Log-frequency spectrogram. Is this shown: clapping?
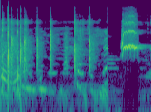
yes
